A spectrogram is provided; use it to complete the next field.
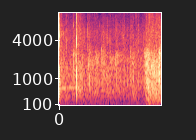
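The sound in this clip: An audience applauds to welcome a speaker, with a steady, fairly soft clatter of clapping and one sharp clap early on. The applause swells louder near the end.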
